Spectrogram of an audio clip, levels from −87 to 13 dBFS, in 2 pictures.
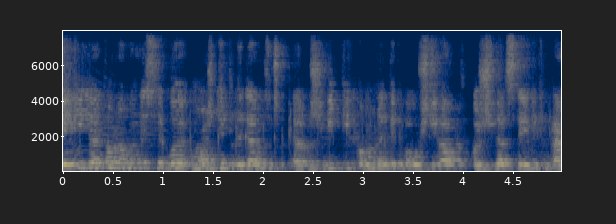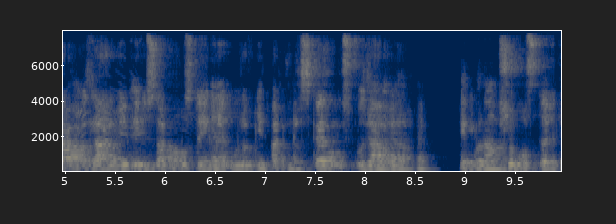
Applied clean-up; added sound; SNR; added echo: neural mask model DeepFilterNet 3.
